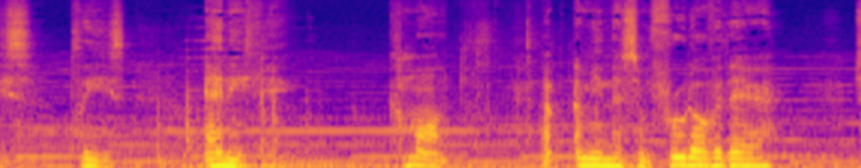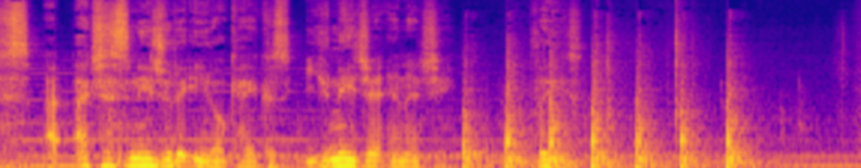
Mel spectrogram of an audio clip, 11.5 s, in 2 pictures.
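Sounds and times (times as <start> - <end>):
speech: 0.5 - 2.0, 2.6 - 5.2, 5.8 - 9.8
knocks on the front door: 8.8 - 11.0.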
